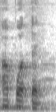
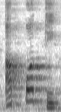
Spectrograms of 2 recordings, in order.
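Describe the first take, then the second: First: The last syllable has an e vowel. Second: The last syllable has an i vowel. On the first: The speaker calls it right. "Yang betul adalah apotek" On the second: The speaker calls it wrong. "penyebutan dan penulisan kata apotik ini salah"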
